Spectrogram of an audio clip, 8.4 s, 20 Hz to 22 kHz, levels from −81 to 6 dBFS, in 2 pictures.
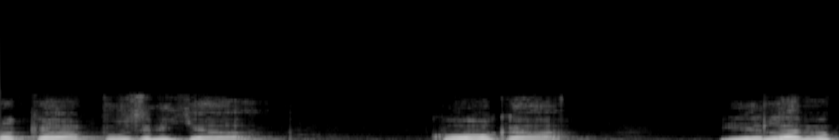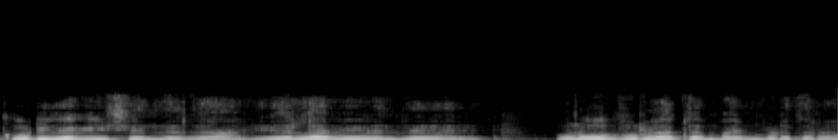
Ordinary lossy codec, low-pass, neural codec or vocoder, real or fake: none; 7.2 kHz; codec, 16 kHz, 8 kbps, FreqCodec, smaller model; fake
